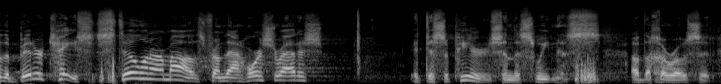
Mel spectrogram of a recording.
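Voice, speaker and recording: A man with a slightly high voice leads a church congregation through a Seder plate, explaining each item. He teaches with light jokes and chuckles. His voice rings with a long reverb through the sanctuary. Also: a bit bright. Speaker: rabbi leading a Seder demonstration. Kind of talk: sermon demonstration.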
